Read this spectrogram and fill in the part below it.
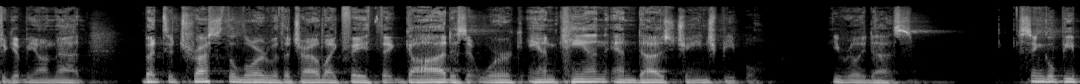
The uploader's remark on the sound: preached in July 2016 at Sojourn J-Town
